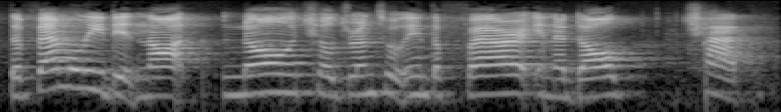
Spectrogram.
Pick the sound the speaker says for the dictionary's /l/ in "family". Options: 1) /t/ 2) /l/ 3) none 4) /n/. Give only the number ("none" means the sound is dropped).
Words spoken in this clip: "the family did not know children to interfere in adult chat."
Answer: 2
